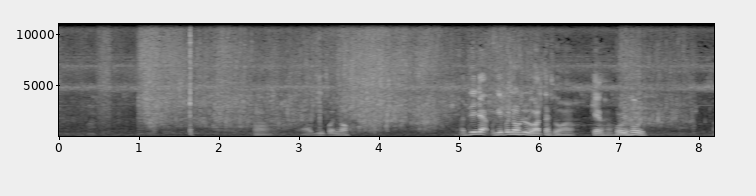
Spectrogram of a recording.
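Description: Liquid pours from a bucket and splashes onto loose soil.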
